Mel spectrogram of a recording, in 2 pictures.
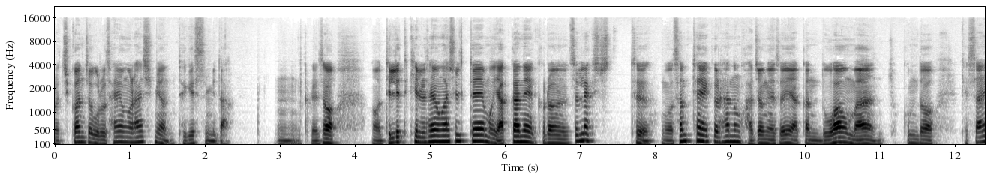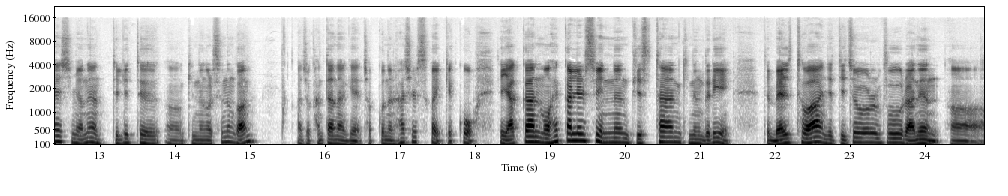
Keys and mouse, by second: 0.6 alt+click, 17.6 alt+right click, 18.0 alt+middle click, 18.6 alt+right click, 19.0 alt+middle click, 19.7 alt+middle click, 20.4 alt+right click, 21.0 alt+middle click.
